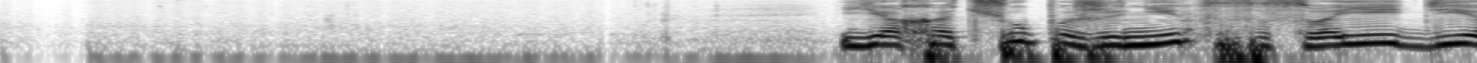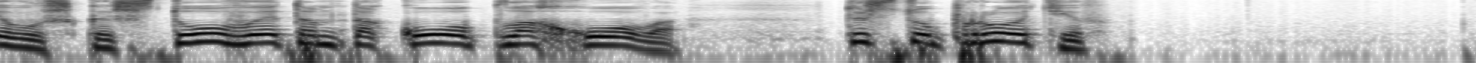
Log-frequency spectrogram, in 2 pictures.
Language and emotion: Russian, angry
